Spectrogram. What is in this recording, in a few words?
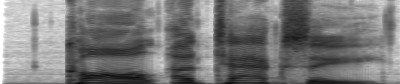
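"call a taxi", English, male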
